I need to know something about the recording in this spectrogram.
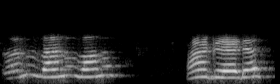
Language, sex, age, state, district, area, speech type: Kashmiri, female, 18-30, Jammu and Kashmir, Bandipora, rural, conversation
